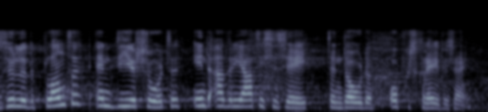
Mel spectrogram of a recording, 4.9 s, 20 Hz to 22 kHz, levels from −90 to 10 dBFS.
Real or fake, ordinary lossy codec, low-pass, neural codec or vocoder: fake; none; 7.2 kHz; codec, 24 kHz, 3.1 kbps, DualCodec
